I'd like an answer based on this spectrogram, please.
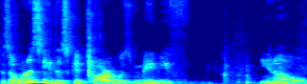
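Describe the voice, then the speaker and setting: A man with an American accent speaks at a moderate pace and a high pitch. Audible room echo and noticeable background noise surround his voice. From Indiana, US Midwest. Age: 30s. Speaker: guitar reviewer. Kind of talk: casual chat. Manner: animated; halting.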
